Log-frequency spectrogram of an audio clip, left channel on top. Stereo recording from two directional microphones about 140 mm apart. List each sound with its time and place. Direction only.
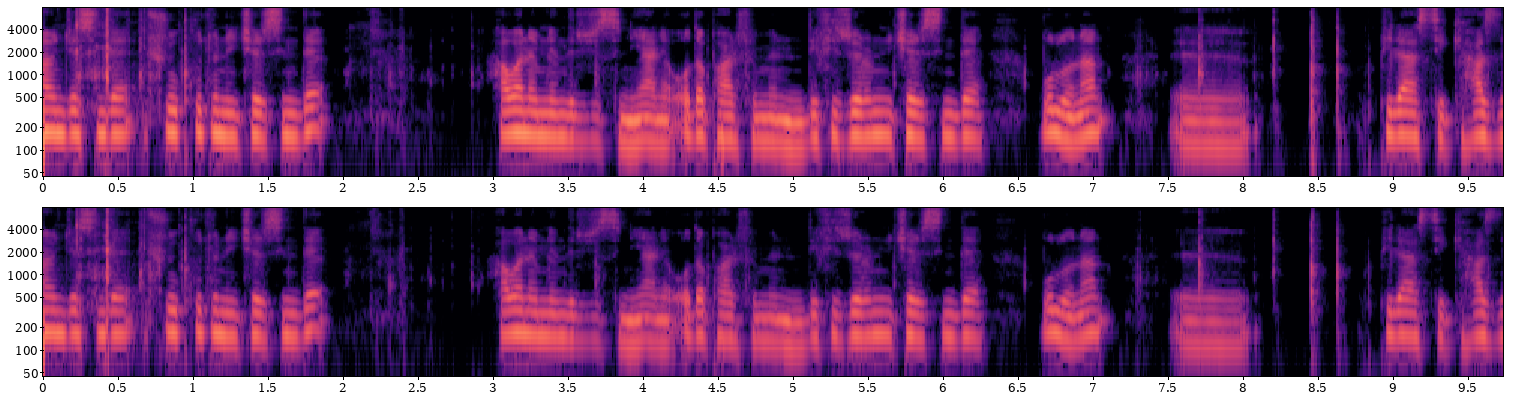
0.0 s speech: 35° left (ahead or behind)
